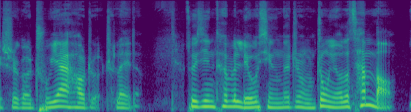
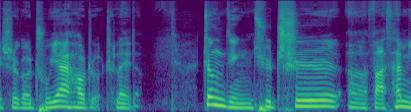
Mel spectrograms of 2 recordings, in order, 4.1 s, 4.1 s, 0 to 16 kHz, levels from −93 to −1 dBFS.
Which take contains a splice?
first; 1 cut; at 1.8 s

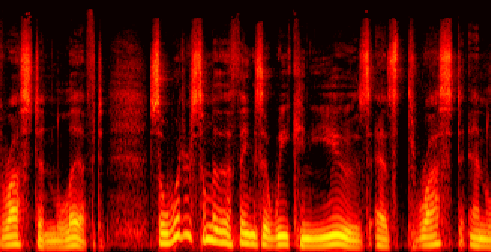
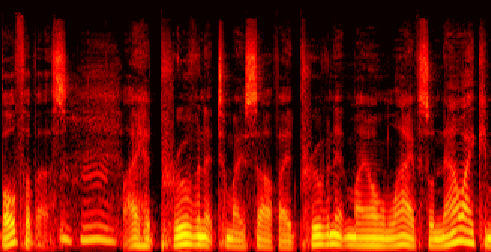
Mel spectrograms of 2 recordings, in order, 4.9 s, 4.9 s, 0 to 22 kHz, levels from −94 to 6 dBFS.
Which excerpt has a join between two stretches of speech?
second; 1 cut; at 1.2 s

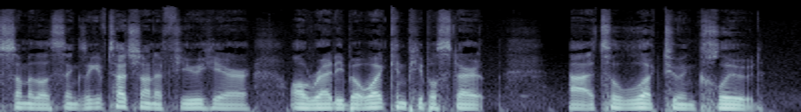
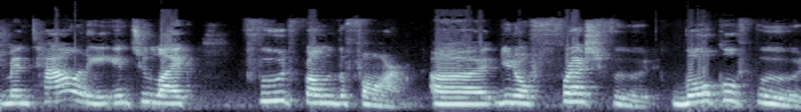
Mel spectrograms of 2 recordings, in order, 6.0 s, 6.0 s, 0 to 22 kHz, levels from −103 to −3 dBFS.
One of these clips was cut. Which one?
second; 2 cuts; at 3.1 s, 4.9 s

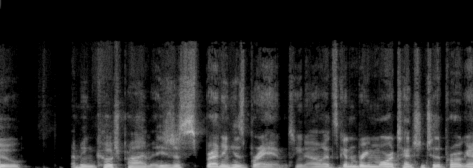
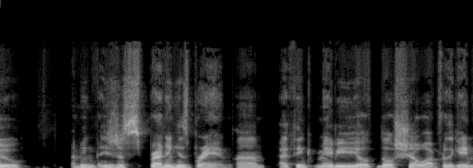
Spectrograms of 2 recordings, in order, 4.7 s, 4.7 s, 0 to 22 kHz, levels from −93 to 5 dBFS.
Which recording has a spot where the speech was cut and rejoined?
second; 2 cuts; at 1.0 s, 2.3 s

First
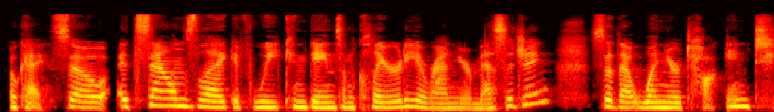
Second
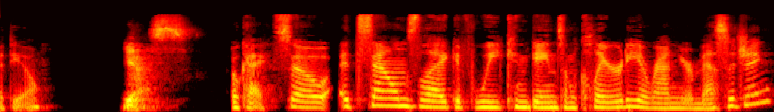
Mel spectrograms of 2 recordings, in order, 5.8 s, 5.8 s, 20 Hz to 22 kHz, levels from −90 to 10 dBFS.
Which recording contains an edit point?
second; 1 cut; at 1.7 s

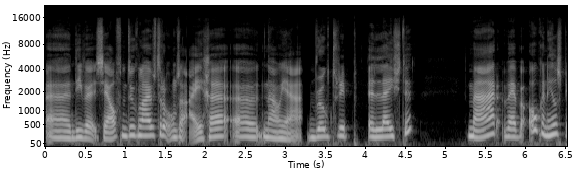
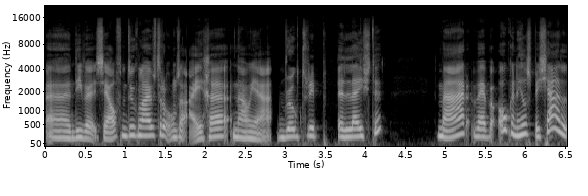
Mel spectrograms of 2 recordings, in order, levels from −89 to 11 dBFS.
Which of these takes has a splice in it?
second; 1 cut; at 2.3 s

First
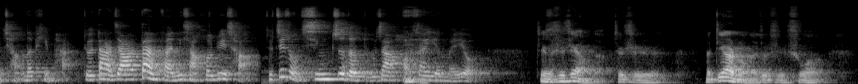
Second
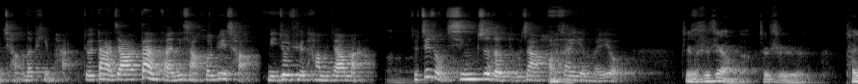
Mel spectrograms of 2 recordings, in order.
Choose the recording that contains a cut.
first; 2 cuts; at 2.6 s, 6.9 s

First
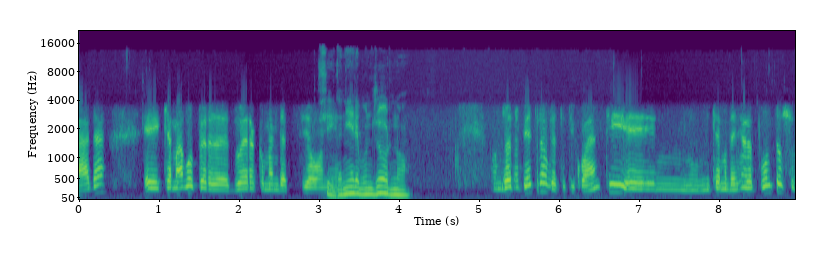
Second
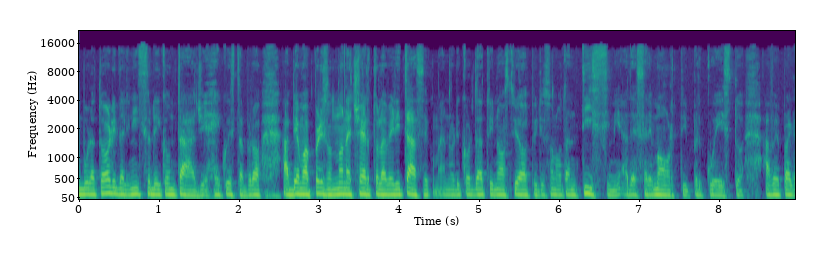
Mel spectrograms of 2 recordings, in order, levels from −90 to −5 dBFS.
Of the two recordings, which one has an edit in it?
first; 2 cuts; at 3.2 s, 5.9 s

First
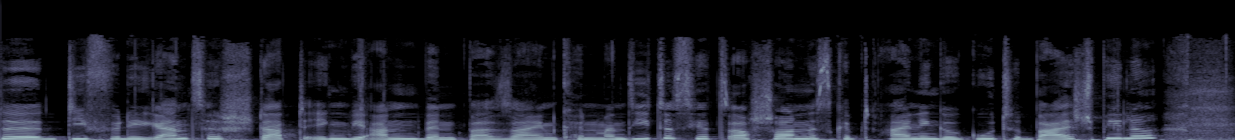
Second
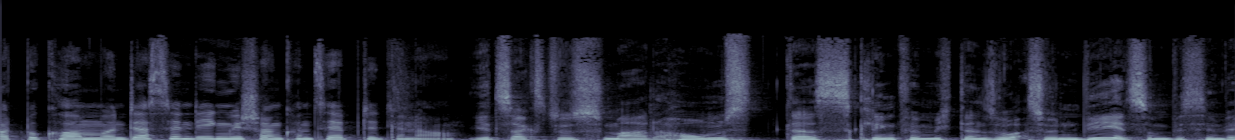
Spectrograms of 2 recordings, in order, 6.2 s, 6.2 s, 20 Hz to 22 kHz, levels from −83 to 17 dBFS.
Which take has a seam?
second; 1 cut; at 1.9 s

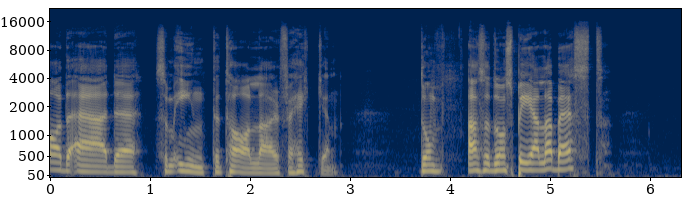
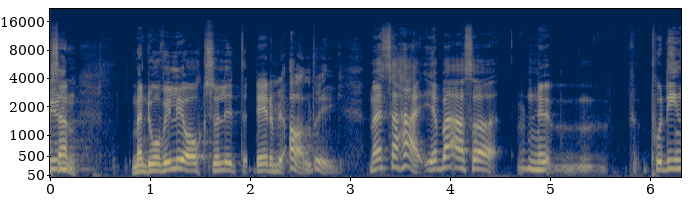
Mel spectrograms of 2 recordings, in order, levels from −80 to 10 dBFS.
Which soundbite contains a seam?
second; 2 cuts; at 1.9 s, 4.7 s

